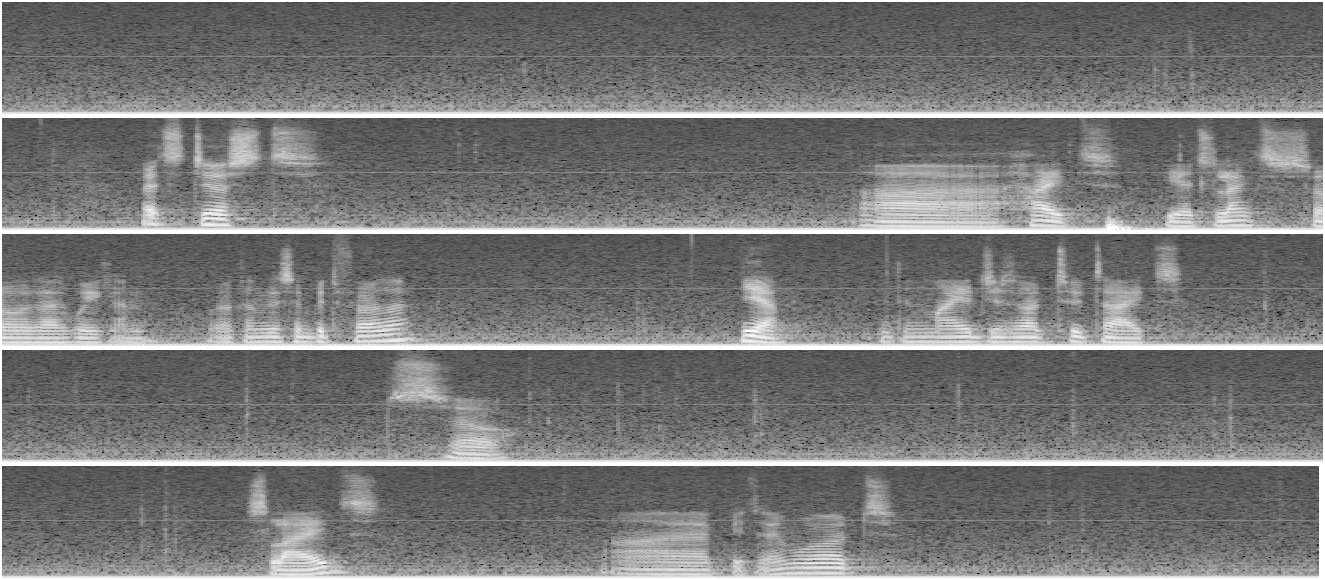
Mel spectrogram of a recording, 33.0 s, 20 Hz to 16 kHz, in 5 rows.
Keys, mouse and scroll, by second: 2.5-3.2 scroll down 1, 3.2 middle click, 5.8 Tab, 8.8 click, 9.2-10.7 scroll up 1, 10.7-11.8 scroll down 1, 11.8 click, 12.6 scroll up 1, 13.0 shift+middle click, 16.6-17.0 scroll up 1, 19.4 a, 21.1 ctrl+shift+right click, 22.4 a, 23.0 alt+shift+right click, 24.6 ctrl+w, 25.8 z, 27.1 ctrl+e, 29.1 click, 31.6 ctrl+e, 32.7 click.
